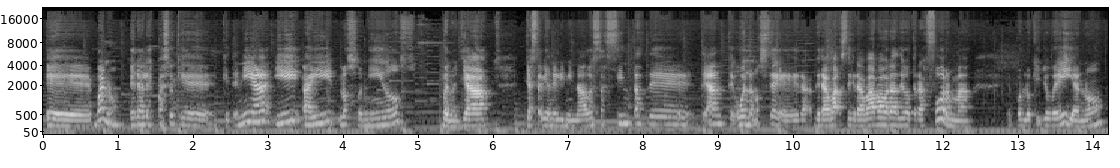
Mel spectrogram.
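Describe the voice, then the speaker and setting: A woman's voice: mid-range voice, lively intonation, moderate pace, a bit bright, soft background music. A woman with a Chilean Spanish accent recounting her memories as an interview guest in casual talk, repeating words for emphasis. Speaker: interview guest, radio drama producer. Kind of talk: casual conversational recollection.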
